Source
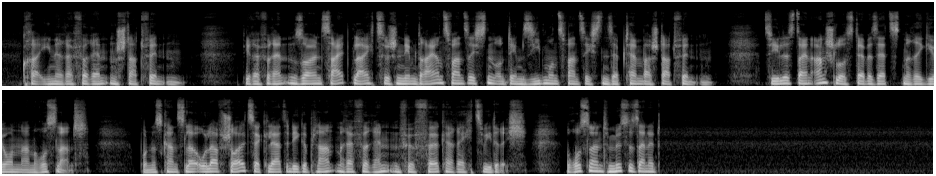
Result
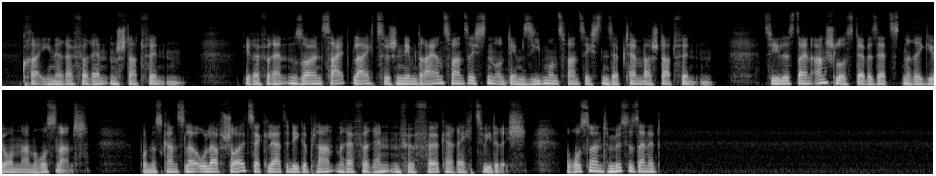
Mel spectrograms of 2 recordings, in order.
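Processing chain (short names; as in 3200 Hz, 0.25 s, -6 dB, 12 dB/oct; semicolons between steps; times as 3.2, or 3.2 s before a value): high shelf 4600 Hz -10.5 dB; gain -1.5 dB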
